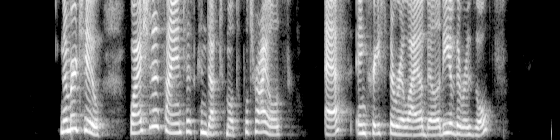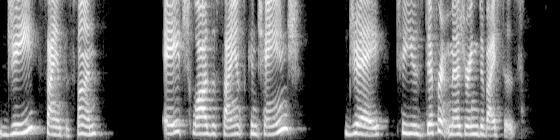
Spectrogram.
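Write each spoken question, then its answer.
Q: Why should a scientist conduct multiple trials?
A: F: increase the reliability of the results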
